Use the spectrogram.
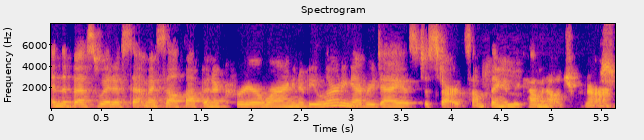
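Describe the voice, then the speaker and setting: Talking very fast with hardly any pauses, a woman with a Canadian accent keeps a medium pitch, monotone, flat intonation and very even loudness. Noticeable background noise can be heard. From eastern Ontario, Canada. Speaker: entrepreneur. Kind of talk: interview.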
